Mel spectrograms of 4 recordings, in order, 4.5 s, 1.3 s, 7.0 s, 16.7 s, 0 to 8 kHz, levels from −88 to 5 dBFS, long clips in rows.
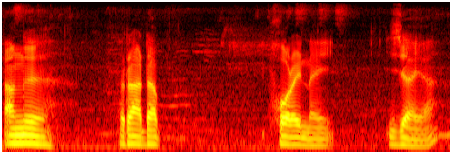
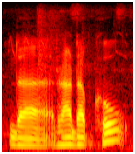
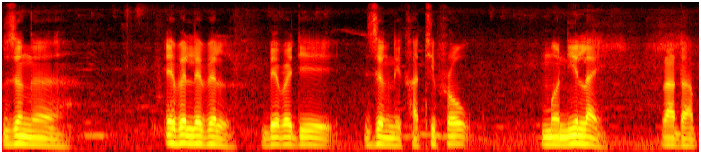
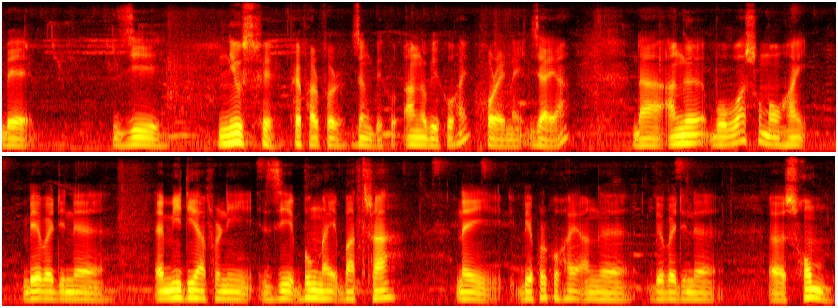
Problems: none marked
